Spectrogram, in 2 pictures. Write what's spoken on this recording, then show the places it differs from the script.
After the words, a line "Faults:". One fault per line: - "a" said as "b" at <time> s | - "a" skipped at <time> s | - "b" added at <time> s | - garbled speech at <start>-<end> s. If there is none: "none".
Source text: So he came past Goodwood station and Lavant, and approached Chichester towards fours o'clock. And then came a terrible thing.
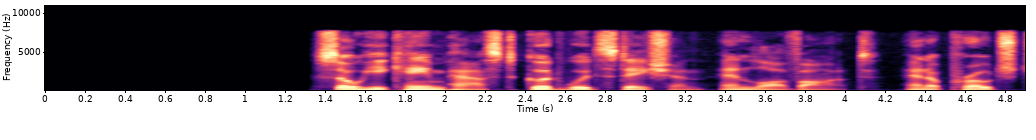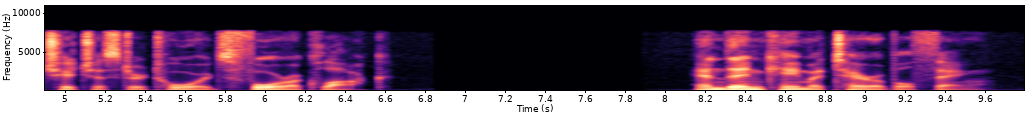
So he came past Goodwood station and Lavant, and approached Chichester towards four o'clock. And then came a terrible thing.
Faults:
- "fours" said as "four" at 5.8 s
